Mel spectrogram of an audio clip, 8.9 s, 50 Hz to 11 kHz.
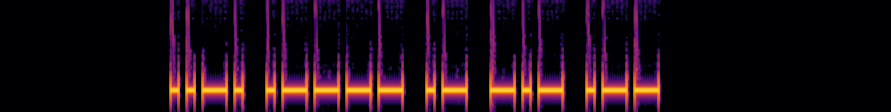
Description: Morse code, heard as a keyed tone, about 15 wpm, 700 Hz. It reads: F1AKW
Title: DXCC-100 Call Signs - 5 Characters - Repeated 3x - 15wpm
